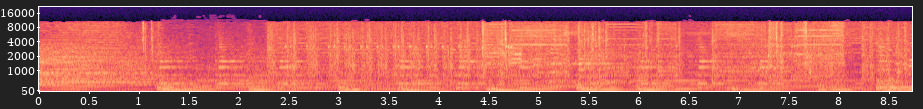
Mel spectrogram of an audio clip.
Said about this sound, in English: A part inside the printer has failed, and the manufacturer sends Marcos to technical support.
